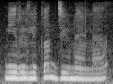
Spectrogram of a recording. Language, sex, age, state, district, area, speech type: Kannada, female, 30-45, Karnataka, Dharwad, urban, spontaneous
